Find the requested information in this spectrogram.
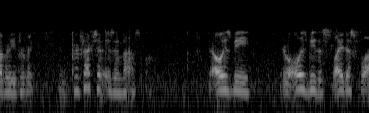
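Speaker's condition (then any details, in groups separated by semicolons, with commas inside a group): Cerebral palsy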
